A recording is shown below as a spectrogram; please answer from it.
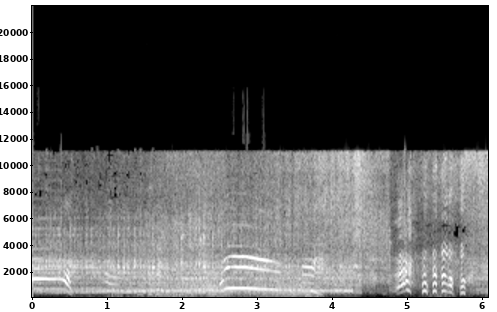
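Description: A woman squealing in delight on a playground ride: a high held squeal at the start and a shorter one near three seconds, over a rushing noise of the ride in motion, then a quick burst of laughter about five seconds in.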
